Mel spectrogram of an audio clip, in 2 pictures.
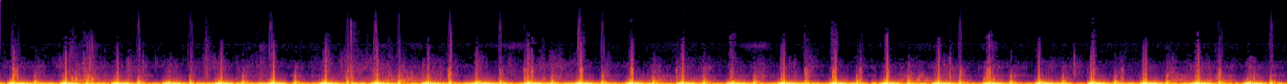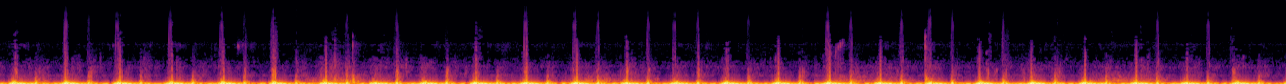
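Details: Steady, soft, low thumps in an even lub-dub rhythm, a regular heartbeat presented as a womb-like relaxation sound; whether it is real or simulated is not stated.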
